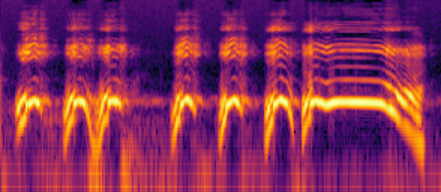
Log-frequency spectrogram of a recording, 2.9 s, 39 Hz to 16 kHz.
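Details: Merriam's wild turkey on its roost in Colorado at 8:26 pm under a full moon, gobbling in answer to hooting: a fast, throaty string of about seven warbling notes, then a sustained, wavering tone that drops away at the end.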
